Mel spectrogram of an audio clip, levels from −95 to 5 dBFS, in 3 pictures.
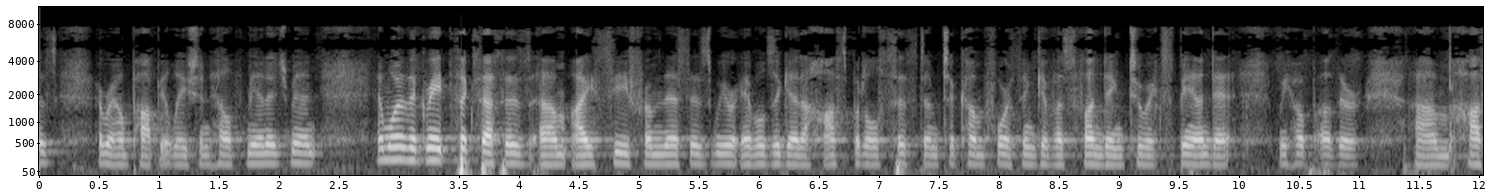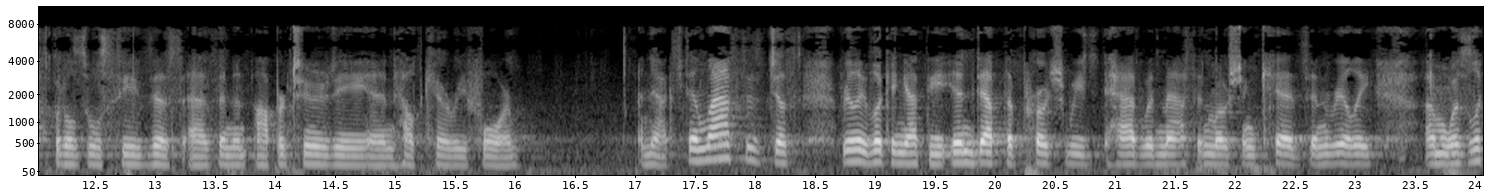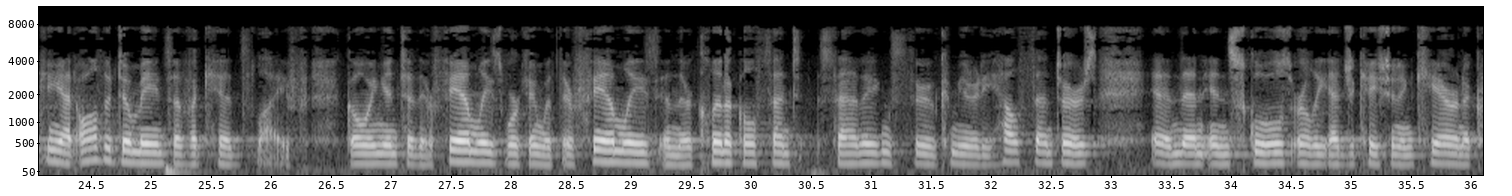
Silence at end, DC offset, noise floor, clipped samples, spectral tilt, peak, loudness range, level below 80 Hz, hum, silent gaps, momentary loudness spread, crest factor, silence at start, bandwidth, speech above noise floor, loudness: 0 s; under 0.1%; -56 dBFS; under 0.1%; -6 dB/octave; 0 dBFS; 7 LU; -40 dBFS; none; none; 12 LU; 22 dB; 0 s; 8 kHz; 35 dB; -22 LUFS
